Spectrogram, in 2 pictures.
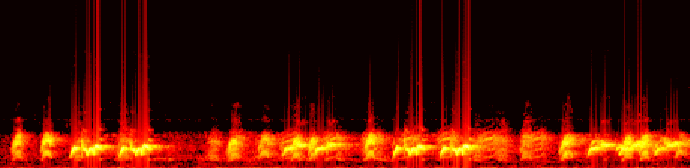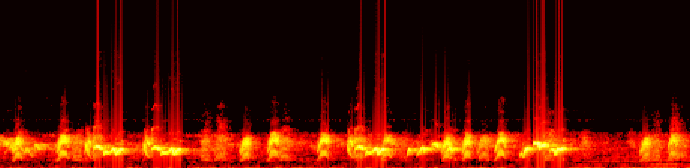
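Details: Sooty-headed bulbul in steady, vigorous song meant for luring and trapping birds. Dense, scratchy chattering alternates with brighter warbled flourishes. The phrases follow each other almost without pause across the whole stretch.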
